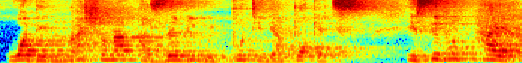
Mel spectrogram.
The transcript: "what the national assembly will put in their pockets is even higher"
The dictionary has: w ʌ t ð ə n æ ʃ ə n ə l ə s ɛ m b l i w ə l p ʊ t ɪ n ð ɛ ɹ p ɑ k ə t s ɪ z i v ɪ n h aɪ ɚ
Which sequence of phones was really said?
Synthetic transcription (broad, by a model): w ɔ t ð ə n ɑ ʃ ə n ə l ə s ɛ m b l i w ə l p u t ɪ n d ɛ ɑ p ɑ k ə t s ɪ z i v ɪ n h aɪ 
